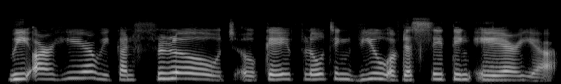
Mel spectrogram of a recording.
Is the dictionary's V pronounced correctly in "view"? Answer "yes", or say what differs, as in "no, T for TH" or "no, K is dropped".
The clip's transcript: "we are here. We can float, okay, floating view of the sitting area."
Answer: yes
